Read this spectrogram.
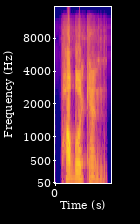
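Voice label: "publican", American English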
